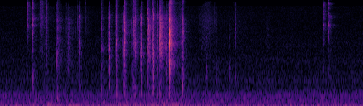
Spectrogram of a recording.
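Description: Typing on a computer keyboard: a quick run of keystrokes over about two seconds, then two more clicks near the end.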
